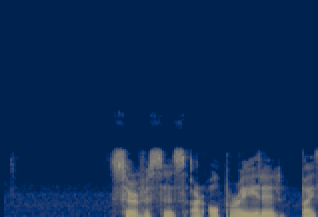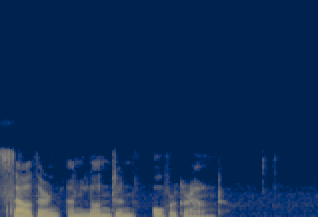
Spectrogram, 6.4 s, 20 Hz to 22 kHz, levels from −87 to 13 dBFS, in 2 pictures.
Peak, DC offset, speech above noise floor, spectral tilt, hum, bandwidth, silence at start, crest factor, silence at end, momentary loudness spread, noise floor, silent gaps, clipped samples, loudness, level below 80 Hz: -6 dBFS; under 0.1%; 44 dB; -5 dB/octave; none; 7.2 kHz; 1.1 s; 22 dB; 0.95 s; 9 LU; -68 dBFS; none; under 0.1%; -25 LUFS; -62 dBFS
